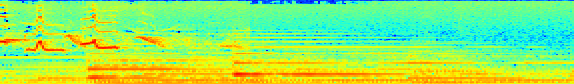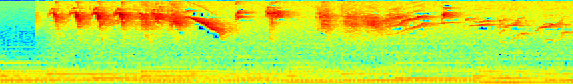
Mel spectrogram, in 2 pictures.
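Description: Birds in the countryside chirp and sing in quick, bright bursts, briefly at first and then in a steady stream of twittering, over soft, sustained, calm instrumental tones.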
